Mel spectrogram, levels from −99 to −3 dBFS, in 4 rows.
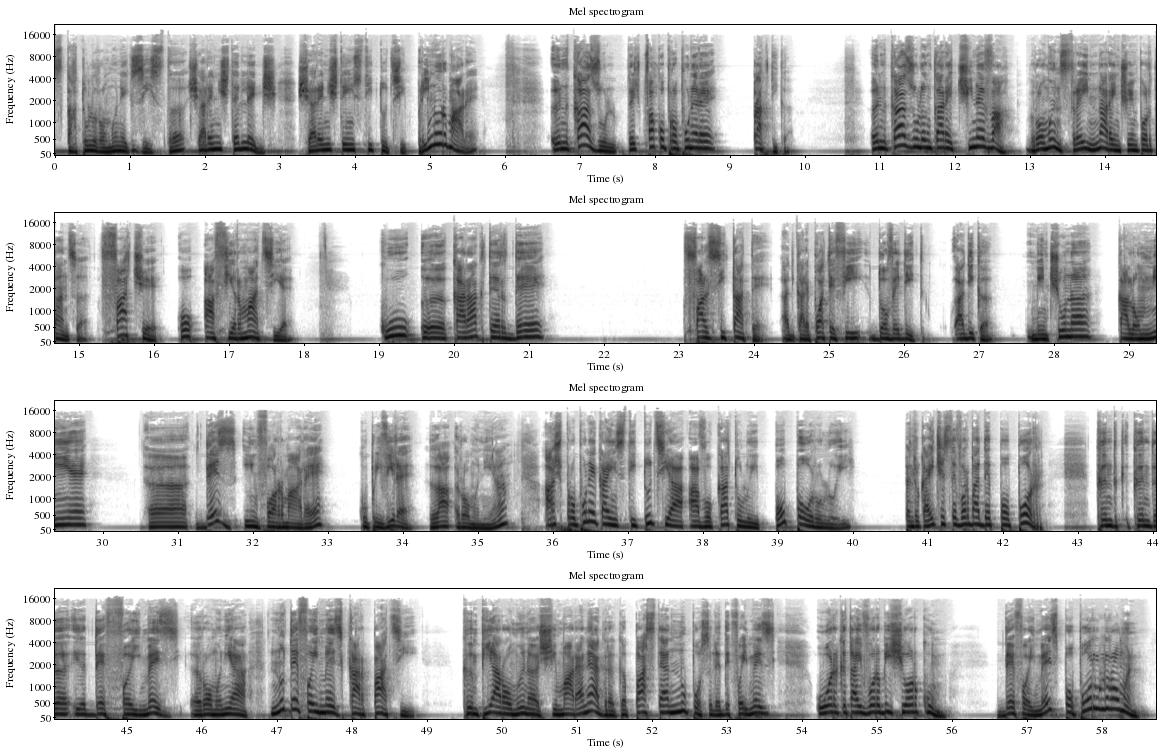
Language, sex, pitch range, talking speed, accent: Romanian, male, 120-180 Hz, 95 wpm, native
